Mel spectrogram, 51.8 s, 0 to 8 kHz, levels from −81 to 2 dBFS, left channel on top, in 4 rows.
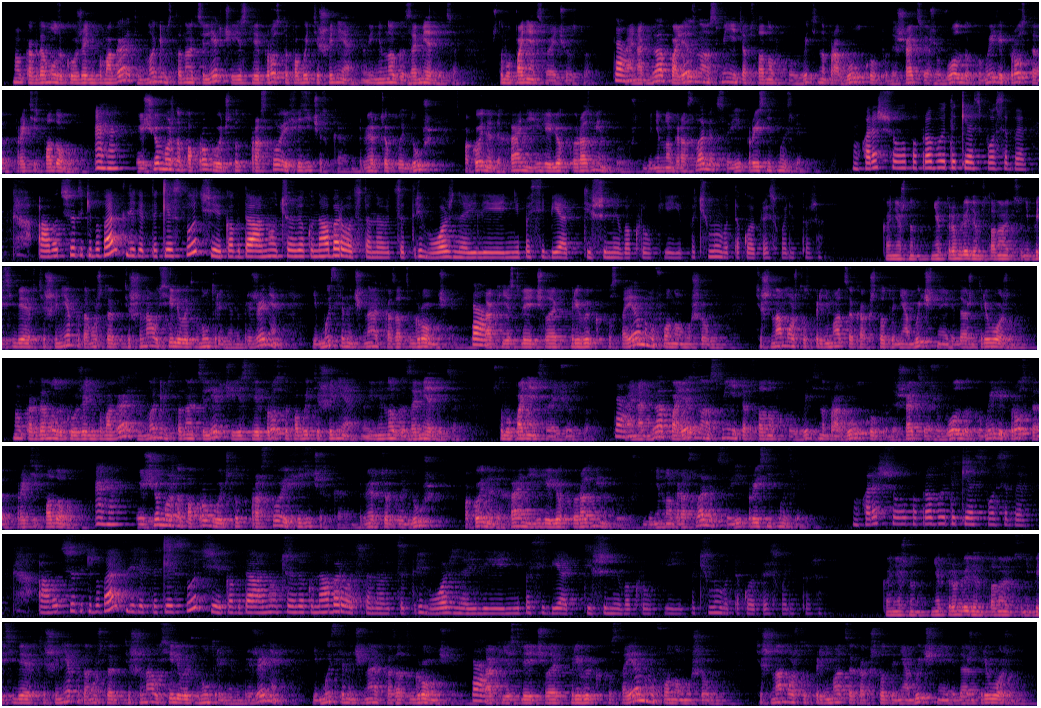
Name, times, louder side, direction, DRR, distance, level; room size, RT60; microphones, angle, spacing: voice 1, 0.1-5.7 6.2-7.3 7.8-13.8 14.6-18.3 18.8-22.8 36.9-47.8 48.3-51.6, left 1 dB, 45° left, 3 dB, 1.5 m, -34 dB
voice 2, 14.1-14.4 23.6-25.8 26.1-36.1 44.8-45.0, left 6 dB, 75° left, 8 dB, 0.4 m, -33 dB
11.5 x 4.8 x 7.8 m, 0.84 s
head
